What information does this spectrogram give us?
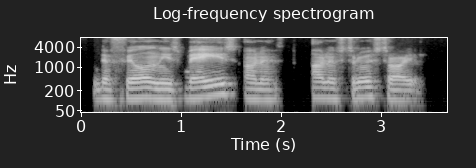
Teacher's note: you can hear how your voice rises up when you're saying film, based, and true story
